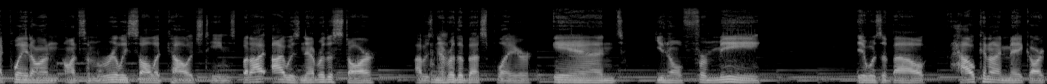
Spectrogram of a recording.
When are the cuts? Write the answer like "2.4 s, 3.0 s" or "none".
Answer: none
